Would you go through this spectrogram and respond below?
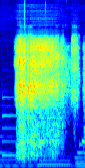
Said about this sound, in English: He's gonna blow his nose. Hey guys, watch this.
